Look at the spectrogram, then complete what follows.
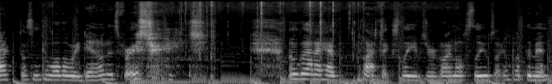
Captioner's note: laughs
